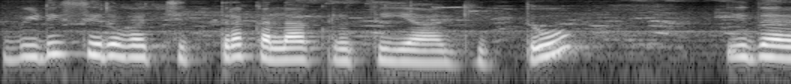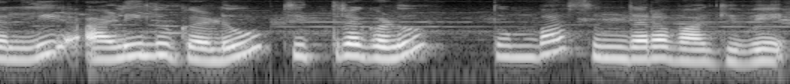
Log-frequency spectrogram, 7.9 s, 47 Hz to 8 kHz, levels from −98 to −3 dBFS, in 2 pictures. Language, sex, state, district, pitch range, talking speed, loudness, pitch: Kannada, female, Karnataka, Mysore, 205-260 Hz, 60 wpm, -17 LUFS, 230 Hz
